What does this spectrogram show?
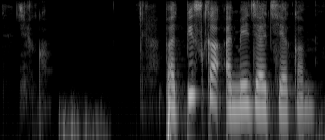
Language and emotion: Russian, neutral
